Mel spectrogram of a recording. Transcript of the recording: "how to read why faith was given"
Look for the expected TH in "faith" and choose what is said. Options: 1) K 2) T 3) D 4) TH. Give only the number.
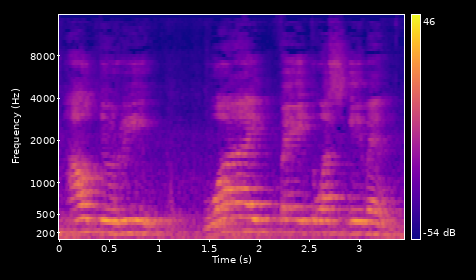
2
